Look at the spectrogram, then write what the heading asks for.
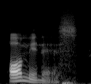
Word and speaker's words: homines: h é mudo né o h é mudo você vai dizer uma palavra como pessoas você que é que seria homines e você pronuncia homines ou essa pessoa no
